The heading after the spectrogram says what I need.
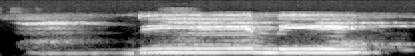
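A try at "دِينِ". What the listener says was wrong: Dipanjangin dulu. Dini, 2 harakat yuk. Dini, turunkan.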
